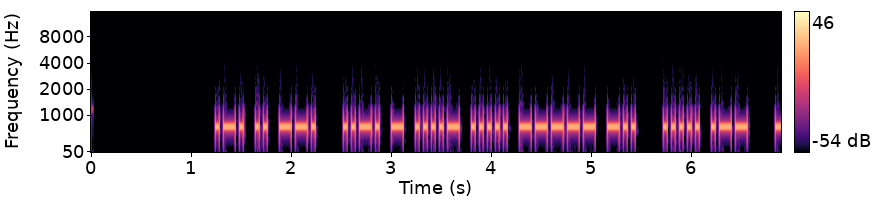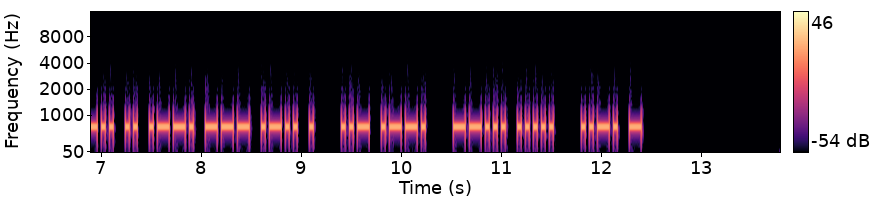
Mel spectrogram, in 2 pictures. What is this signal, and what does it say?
Morse code, heard as a keyed tone, about 30 wpm, 700 Hz. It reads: RIG FT450D 5W DIPOLE UP 75 FT
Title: Practice QSO - Exchange 2 - Info - 30wpm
